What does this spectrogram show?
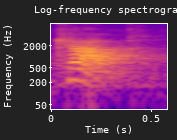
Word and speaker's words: cap: Aquí esta palabra es diferente, significa gorro y se pronuncia cap. Cap. ¿Sí? Al igual que Sam. Cap. Una A más abierta.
